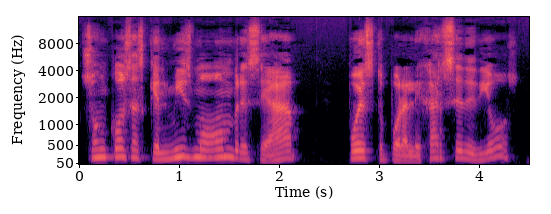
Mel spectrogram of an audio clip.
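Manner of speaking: normal talking voice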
